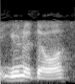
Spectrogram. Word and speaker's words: Unadilla: At Unadilla.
